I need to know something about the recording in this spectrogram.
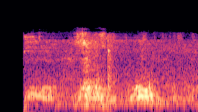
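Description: A game fighter's blow lands with a sharp thud.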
